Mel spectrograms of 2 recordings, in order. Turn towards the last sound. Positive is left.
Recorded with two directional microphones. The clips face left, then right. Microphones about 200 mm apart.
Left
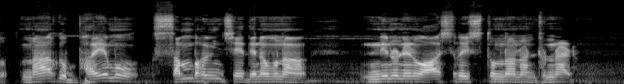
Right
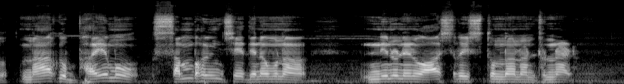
turn(degrees=-25)  # may be behind; listen again after turning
